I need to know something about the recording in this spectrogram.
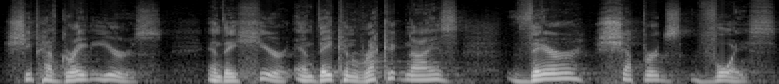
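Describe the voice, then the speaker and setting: A man preaching to his congregation in a somewhat high voice. He presses his points with rising emphasis and then settles into calm, explanatory teaching. He addresses the listeners directly as friends. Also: very slow. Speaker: pastor. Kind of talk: sermon.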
